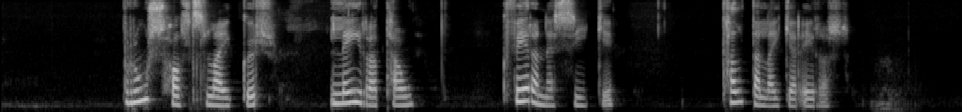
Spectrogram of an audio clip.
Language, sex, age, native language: Icelandic, female, 20-29, Icelandic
